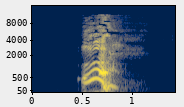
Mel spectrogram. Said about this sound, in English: So it took a long time to get today done, and it was pretty hot, and truthfully, I'm very tired. This is 3 weekends in a row driving to Ohio and back, you know, working all day Friday, drive 5 hours, airing dogs. I'm even yawning now.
